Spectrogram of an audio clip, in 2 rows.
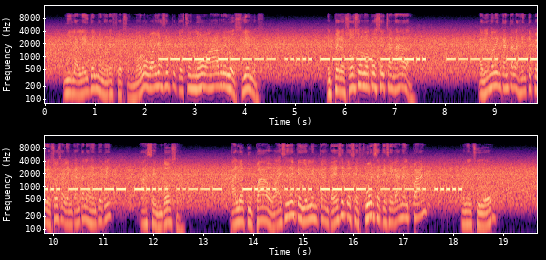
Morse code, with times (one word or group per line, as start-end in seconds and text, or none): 2.3-7.6 90598
8.0-13.4 98062
13.8-18.2 65985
